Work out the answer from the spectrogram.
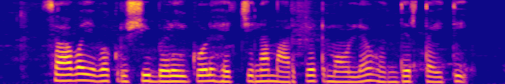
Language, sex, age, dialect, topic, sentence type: Kannada, female, 18-24, Dharwad Kannada, agriculture, statement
